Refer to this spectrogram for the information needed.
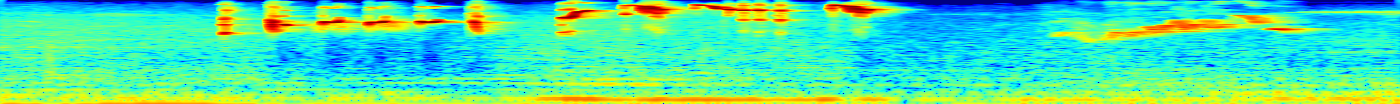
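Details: Orange-headed thrush song for luring replies: about six rapid repeated high notes, then a cluster of piercing whistled slurs, a short pause and soft lower warbled phrases over faint background hum.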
